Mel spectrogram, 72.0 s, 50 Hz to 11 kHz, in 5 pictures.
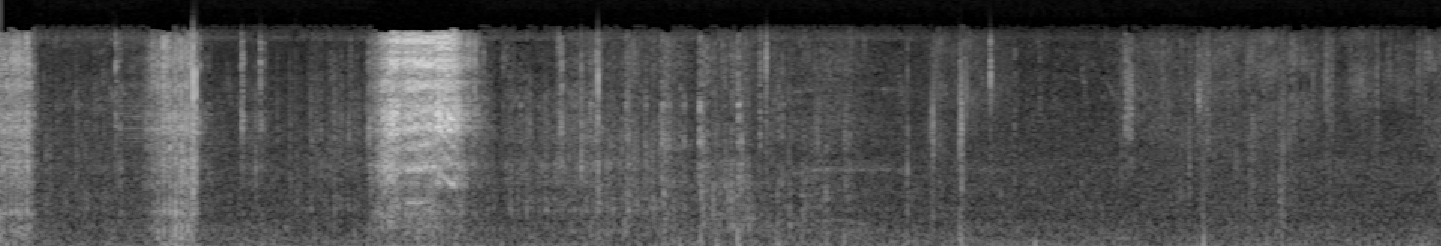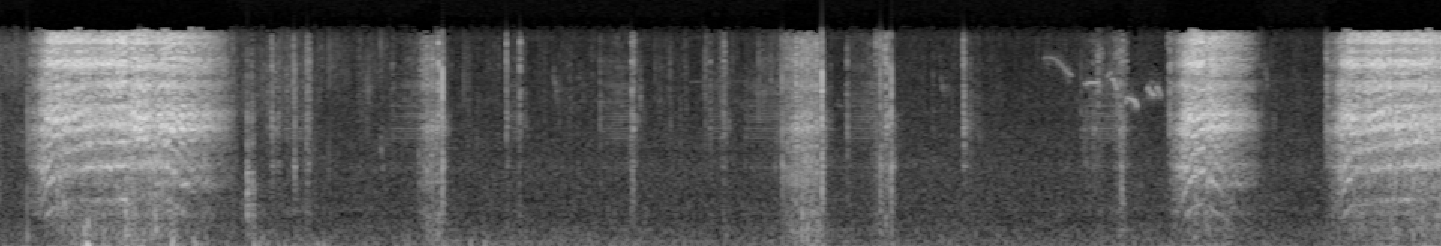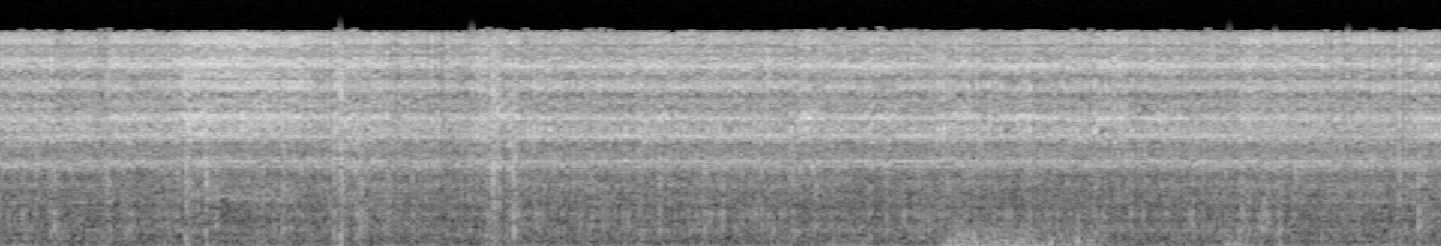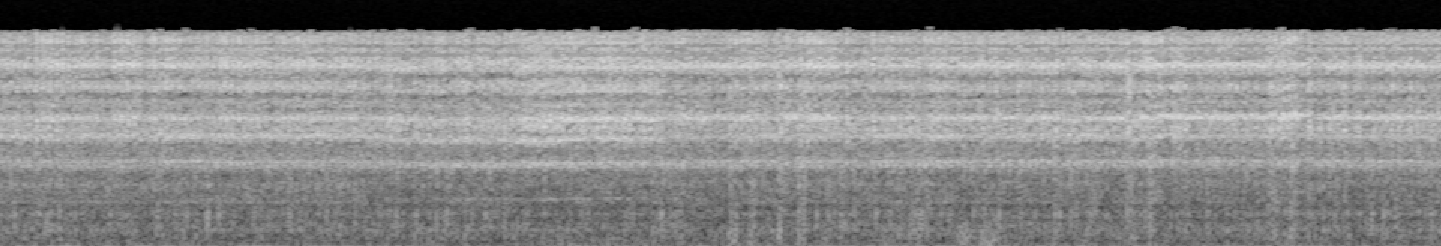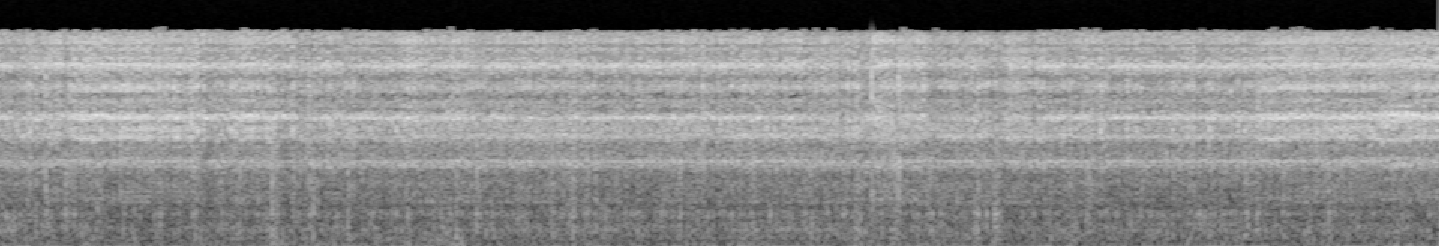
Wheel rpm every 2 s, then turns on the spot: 10, 10, 30, 0, 0, 0, 0, 60, 20, 0, 0, 10, 0, 20, 150, 160, 160, 160, 160, 160, 160, 160, 160, 160, 150, 160, 160, 160, 160, 160, 160, 160, 160, 160, 160, 160.
0-2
